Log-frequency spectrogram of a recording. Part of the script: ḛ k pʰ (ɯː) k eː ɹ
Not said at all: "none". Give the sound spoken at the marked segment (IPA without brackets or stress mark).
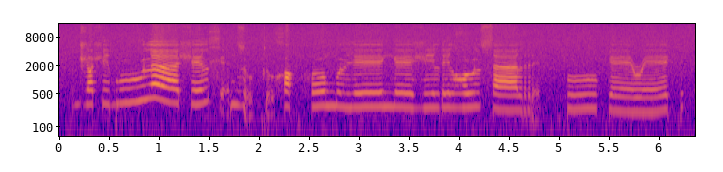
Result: uː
